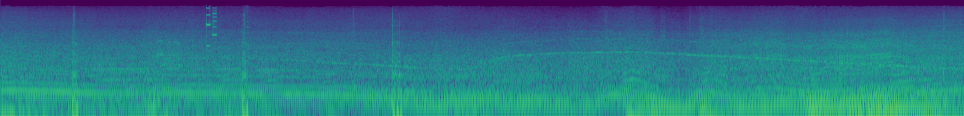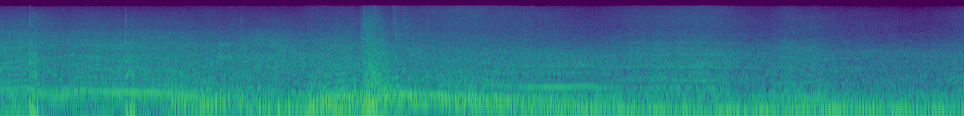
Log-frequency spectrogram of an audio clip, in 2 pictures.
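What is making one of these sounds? A car engine roars steadily as the car speeds along.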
